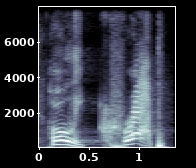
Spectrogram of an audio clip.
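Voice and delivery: indignant player. Retold or imitated. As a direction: play the player who feels left behind. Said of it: "Correa will look at Scotty Boras and say".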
